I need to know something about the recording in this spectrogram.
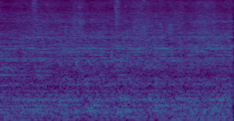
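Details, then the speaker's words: Honda Civic FD rear wheel spun by hand off the ground: constant gritty rumble, clearly from the bearing; it howls from the rear and gets louder at speed. Worn rear wheel bearing, to be replaced. "นี่ได้ยินเสียงไหมครับเนี่ยชัดเจนเลยครับเป็นที่ลูกปืนนะครับผม"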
